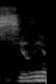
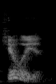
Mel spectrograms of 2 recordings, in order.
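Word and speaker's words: Cillian: actor who plays him I mispronounced his name I said it was Celia Murphy it is actually Gillian Murphy Killian yeah that's pretty cool man yeah I know right like uh I don't know the K's in the Seas man like they throw me off you know like sometimes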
